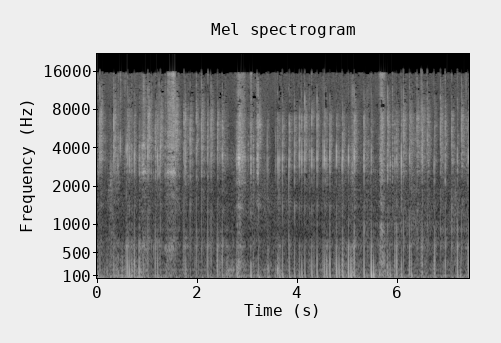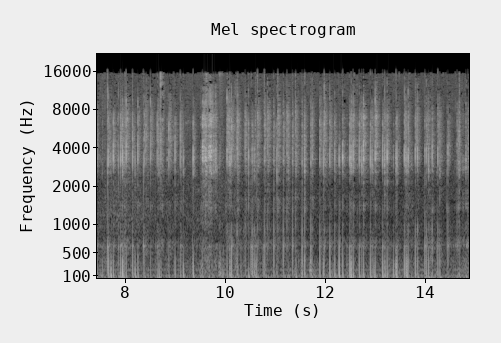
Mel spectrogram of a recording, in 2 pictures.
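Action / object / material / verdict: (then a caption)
tap / small ceramic planter pot / ceramic / none. Fingernails tap and scratch the outside of a small, hollow, empty white ceramic or porcelain planter with a lace-pattern rim, held in the hands close to the mic. A steady stream of rapid, dry clicks with almost no ring sits over a low, hollow body tone and bright scraping texture.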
